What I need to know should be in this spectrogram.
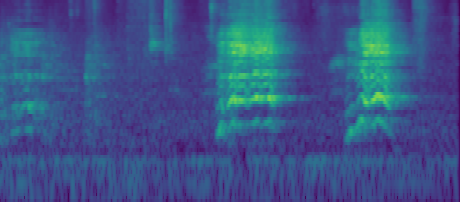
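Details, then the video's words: A faint, distant bleat opens, then two loud, shaky goat bleats follow about one and a half seconds apart over a low steady hum. "Goat Voice Sound"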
